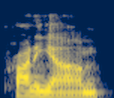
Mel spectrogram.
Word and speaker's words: pranayama: power of the breath pranayama you can pronounce it pranayama which is more how it looks when you look at the spelling and it depends on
